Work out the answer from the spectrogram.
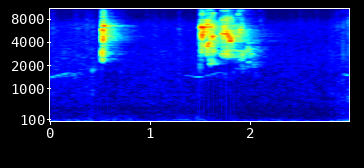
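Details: Pet African lovebird calls: one sharp chirp, then a longer raspy, squawking chirp, over a quiet hum.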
